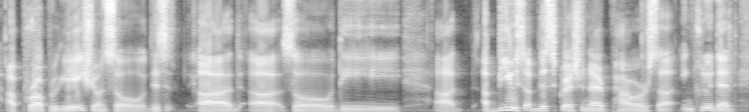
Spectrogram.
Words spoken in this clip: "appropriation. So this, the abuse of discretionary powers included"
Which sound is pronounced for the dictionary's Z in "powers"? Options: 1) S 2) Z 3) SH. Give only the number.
1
